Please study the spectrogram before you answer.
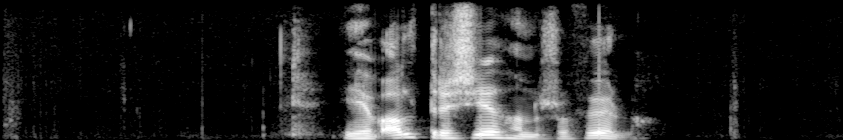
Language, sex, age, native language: Icelandic, male, 18-19, Icelandic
